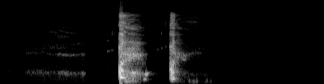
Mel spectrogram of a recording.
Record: {"cough_length": "3.2 s", "cough_amplitude": 32768, "cough_signal_mean_std_ratio": 0.2, "survey_phase": "beta (2021-08-13 to 2022-03-07)", "age": "18-44", "gender": "Female", "wearing_mask": "No", "symptom_cough_any": true, "symptom_new_continuous_cough": true, "symptom_runny_or_blocked_nose": true, "symptom_fever_high_temperature": true, "smoker_status": "Current smoker (1 to 10 cigarettes per day)", "respiratory_condition_asthma": false, "respiratory_condition_other": false, "recruitment_source": "Test and Trace", "submission_delay": "1 day", "covid_test_result": "Positive", "covid_test_method": "RT-qPCR", "covid_ct_value": 14.8, "covid_ct_gene": "ORF1ab gene", "covid_ct_mean": 15.3, "covid_viral_load": "9600000 copies/ml", "covid_viral_load_category": "High viral load (>1M copies/ml)"}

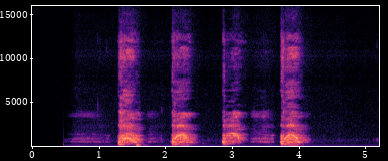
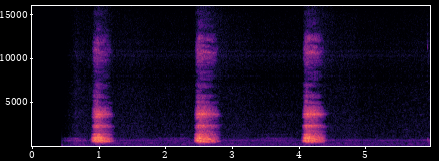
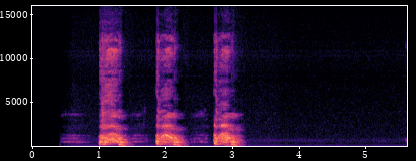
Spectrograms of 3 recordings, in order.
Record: {"cough_length": "5.2 s", "cough_amplitude": 32767, "cough_signal_mean_std_ratio": 0.42, "exhalation_length": "6.0 s", "exhalation_amplitude": 24993, "exhalation_signal_mean_std_ratio": 0.31, "three_cough_length": "5.6 s", "three_cough_amplitude": 31479, "three_cough_signal_mean_std_ratio": 0.39, "survey_phase": "alpha (2021-03-01 to 2021-08-12)", "age": "65+", "gender": "Male", "wearing_mask": "No", "symptom_none": true, "smoker_status": "Never smoked", "respiratory_condition_asthma": false, "respiratory_condition_other": false, "recruitment_source": "REACT", "submission_delay": "2 days", "covid_test_result": "Negative", "covid_test_method": "RT-qPCR"}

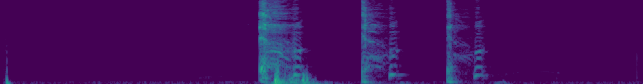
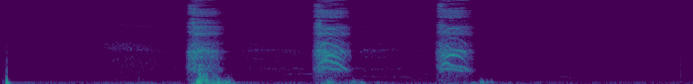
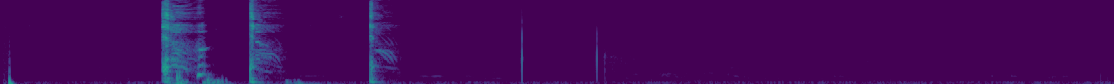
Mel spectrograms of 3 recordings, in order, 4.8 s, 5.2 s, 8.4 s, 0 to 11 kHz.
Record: {"three_cough_length": "4.8 s", "three_cough_amplitude": 4296, "three_cough_signal_mean_std_ratio": 0.24, "exhalation_length": "5.2 s", "exhalation_amplitude": 1518, "exhalation_signal_mean_std_ratio": 0.34, "cough_length": "8.4 s", "cough_amplitude": 5160, "cough_signal_mean_std_ratio": 0.17, "survey_phase": "beta (2021-08-13 to 2022-03-07)", "age": "18-44", "gender": "Female", "wearing_mask": "No", "symptom_runny_or_blocked_nose": true, "symptom_sore_throat": true, "smoker_status": "Never smoked", "respiratory_condition_asthma": false, "respiratory_condition_other": false, "recruitment_source": "Test and Trace", "submission_delay": "2 days", "covid_test_result": "Positive", "covid_test_method": "RT-qPCR", "covid_ct_value": 22.8, "covid_ct_gene": "ORF1ab gene", "covid_ct_mean": 23.3, "covid_viral_load": "23000 copies/ml", "covid_viral_load_category": "Low viral load (10K-1M copies/ml)"}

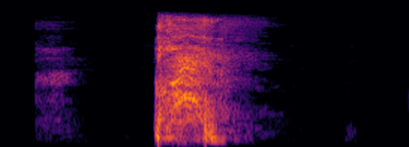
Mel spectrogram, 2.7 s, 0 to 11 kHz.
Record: {"cough_length": "2.7 s", "cough_amplitude": 30988, "cough_signal_mean_std_ratio": 0.33, "survey_phase": "beta (2021-08-13 to 2022-03-07)", "age": "65+", "gender": "Female", "wearing_mask": "No", "symptom_runny_or_blocked_nose": true, "symptom_fatigue": true, "symptom_headache": true, "symptom_onset": "6 days", "smoker_status": "Current smoker (e-cigarettes or vapes only)", "respiratory_condition_asthma": false, "respiratory_condition_other": false, "recruitment_source": "Test and Trace", "submission_delay": "2 days", "covid_test_result": "Positive", "covid_test_method": "RT-qPCR", "covid_ct_value": 21.3, "covid_ct_gene": "ORF1ab gene", "covid_ct_mean": 21.9, "covid_viral_load": "64000 copies/ml", "covid_viral_load_category": "Low viral load (10K-1M copies/ml)"}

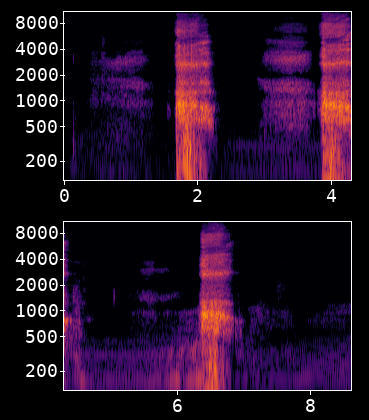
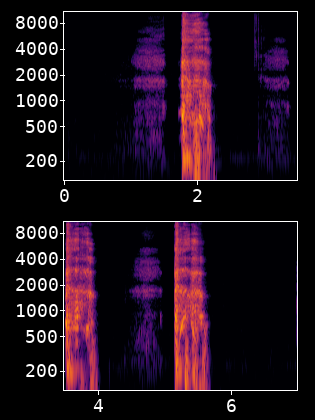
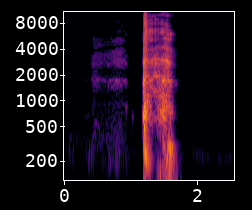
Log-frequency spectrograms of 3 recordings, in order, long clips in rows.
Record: {"exhalation_length": "8.6 s", "exhalation_amplitude": 31663, "exhalation_signal_mean_std_ratio": 0.36, "three_cough_length": "7.0 s", "three_cough_amplitude": 32768, "three_cough_signal_mean_std_ratio": 0.34, "cough_length": "2.6 s", "cough_amplitude": 32768, "cough_signal_mean_std_ratio": 0.3, "survey_phase": "beta (2021-08-13 to 2022-03-07)", "age": "45-64", "gender": "Male", "wearing_mask": "No", "symptom_none": true, "smoker_status": "Ex-smoker", "respiratory_condition_asthma": false, "respiratory_condition_other": false, "recruitment_source": "REACT", "submission_delay": "2 days", "covid_test_result": "Negative", "covid_test_method": "RT-qPCR", "influenza_a_test_result": "Negative", "influenza_b_test_result": "Negative"}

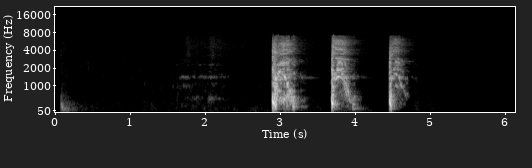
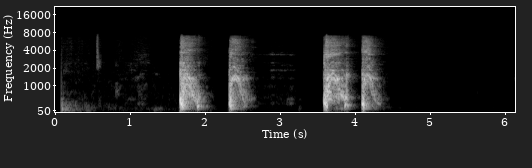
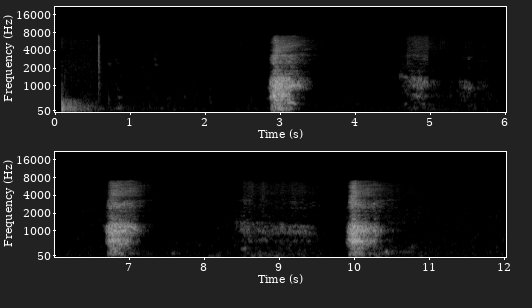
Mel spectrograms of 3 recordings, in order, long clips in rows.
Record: {"three_cough_length": "6.1 s", "three_cough_amplitude": 32767, "three_cough_signal_mean_std_ratio": 0.2, "cough_length": "6.1 s", "cough_amplitude": 32767, "cough_signal_mean_std_ratio": 0.27, "exhalation_length": "12.0 s", "exhalation_amplitude": 5555, "exhalation_signal_mean_std_ratio": 0.25, "survey_phase": "beta (2021-08-13 to 2022-03-07)", "age": "18-44", "gender": "Male", "wearing_mask": "No", "symptom_none": true, "smoker_status": "Ex-smoker", "respiratory_condition_asthma": false, "respiratory_condition_other": false, "recruitment_source": "REACT", "submission_delay": "6 days", "covid_test_result": "Negative", "covid_test_method": "RT-qPCR", "influenza_a_test_result": "Unknown/Void", "influenza_b_test_result": "Unknown/Void"}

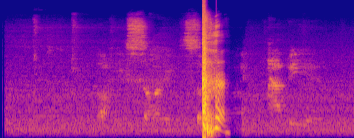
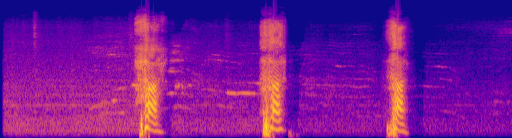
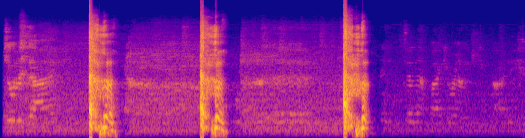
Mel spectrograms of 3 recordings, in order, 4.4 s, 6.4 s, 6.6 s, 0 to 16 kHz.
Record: {"cough_length": "4.4 s", "cough_amplitude": 32768, "cough_signal_mean_std_ratio": 0.23, "exhalation_length": "6.4 s", "exhalation_amplitude": 32767, "exhalation_signal_mean_std_ratio": 0.28, "three_cough_length": "6.6 s", "three_cough_amplitude": 32768, "three_cough_signal_mean_std_ratio": 0.3, "survey_phase": "beta (2021-08-13 to 2022-03-07)", "age": "45-64", "gender": "Female", "wearing_mask": "No", "symptom_none": true, "smoker_status": "Current smoker (11 or more cigarettes per day)", "respiratory_condition_asthma": false, "respiratory_condition_other": false, "recruitment_source": "REACT", "submission_delay": "3 days", "covid_test_result": "Negative", "covid_test_method": "RT-qPCR", "influenza_a_test_result": "Negative", "influenza_b_test_result": "Negative"}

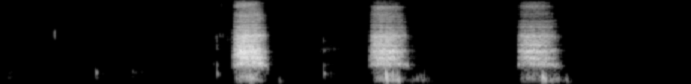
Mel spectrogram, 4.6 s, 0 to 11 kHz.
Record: {"exhalation_length": "4.6 s", "exhalation_amplitude": 28278, "exhalation_signal_mean_std_ratio": 0.27, "survey_phase": "beta (2021-08-13 to 2022-03-07)", "age": "18-44", "gender": "Female", "wearing_mask": "No", "symptom_none": true, "smoker_status": "Never smoked", "respiratory_condition_asthma": false, "respiratory_condition_other": false, "recruitment_source": "REACT", "submission_delay": "0 days", "covid_test_result": "Negative", "covid_test_method": "RT-qPCR"}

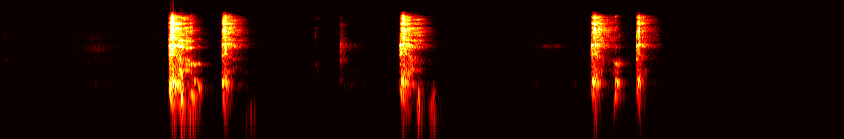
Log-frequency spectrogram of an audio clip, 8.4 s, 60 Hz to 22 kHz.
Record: {"three_cough_length": "8.4 s", "three_cough_amplitude": 28131, "three_cough_signal_mean_std_ratio": 0.22, "survey_phase": "beta (2021-08-13 to 2022-03-07)", "age": "65+", "gender": "Female", "wearing_mask": "No", "symptom_none": true, "smoker_status": "Ex-smoker", "respiratory_condition_asthma": false, "respiratory_condition_other": false, "recruitment_source": "REACT", "submission_delay": "3 days", "covid_test_result": "Negative", "covid_test_method": "RT-qPCR"}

